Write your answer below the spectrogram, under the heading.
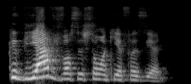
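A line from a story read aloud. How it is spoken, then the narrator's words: Shouting angrily. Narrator (Portuguese): gritou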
